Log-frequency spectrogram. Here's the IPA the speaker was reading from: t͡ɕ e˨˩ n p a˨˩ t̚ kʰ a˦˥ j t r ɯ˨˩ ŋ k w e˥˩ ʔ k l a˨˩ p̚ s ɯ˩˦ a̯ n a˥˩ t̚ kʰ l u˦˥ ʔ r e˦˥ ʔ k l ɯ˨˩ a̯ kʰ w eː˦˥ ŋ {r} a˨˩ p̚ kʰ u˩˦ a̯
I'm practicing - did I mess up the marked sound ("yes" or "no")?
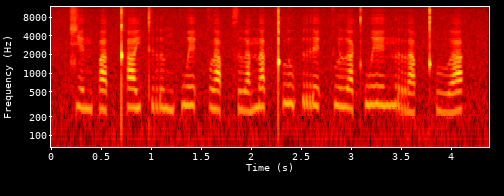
no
